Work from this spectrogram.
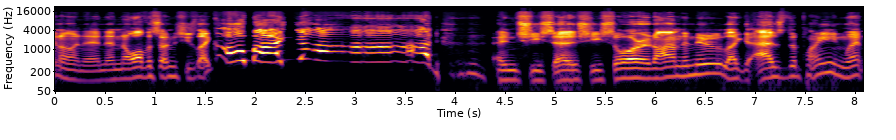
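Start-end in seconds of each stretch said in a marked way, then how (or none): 1.7-3.8 very high, loud wail of horror; retold scream. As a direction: imitate a screaming wife, stretching the last word. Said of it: "she was just screaming".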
